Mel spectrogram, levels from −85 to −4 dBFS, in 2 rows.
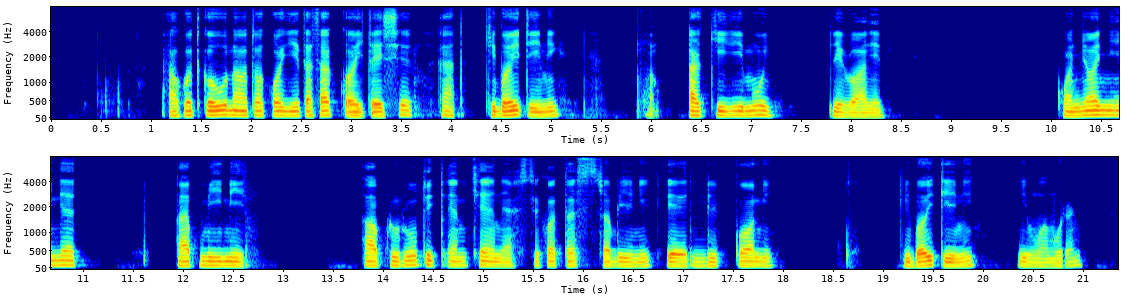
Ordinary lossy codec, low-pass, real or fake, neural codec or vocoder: none; none; fake; codec, 16 kHz, 1 kbps, FunCodec, trained on Chinese and English, 50 frames a second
